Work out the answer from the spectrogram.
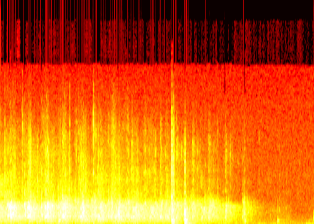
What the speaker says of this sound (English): Let's give another round of applause for President Harris.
